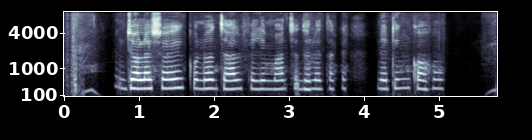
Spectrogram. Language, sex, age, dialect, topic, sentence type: Bengali, female, <18, Rajbangshi, agriculture, statement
